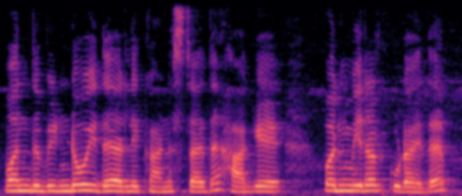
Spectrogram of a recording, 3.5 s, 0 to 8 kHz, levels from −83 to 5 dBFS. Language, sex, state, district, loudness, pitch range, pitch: Kannada, female, Karnataka, Bangalore, -15 LUFS, 200-225 Hz, 215 Hz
